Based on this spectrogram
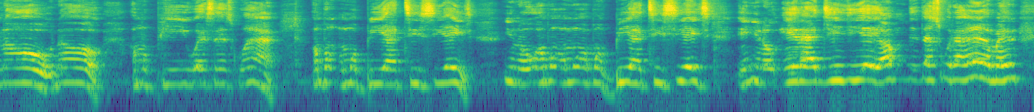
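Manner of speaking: measured, deliberate, step-by-step talk. Retelling how Marty talked to the man in the corner: imitating slow, methodical talking. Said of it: "Marty talking so slow and methodical".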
